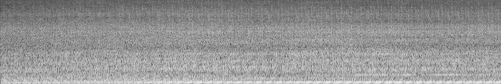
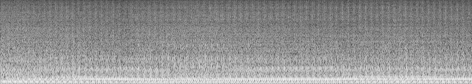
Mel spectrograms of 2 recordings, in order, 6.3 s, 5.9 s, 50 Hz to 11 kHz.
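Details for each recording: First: 1968 Triumph TR250 restoration, running on jack stands while checking gears: steady idle with an even low pulse around four beats a second, no misses or knocks; running cleanly and sounding better. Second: 1968 Triumph TR250 engine first started after body-on-chassis restoration, idle screws backed out two and a half turns: loud, uneven, lumpy stumbling idle that never settles, from poor initial carb setup, loose linkage and timing needing adjustment.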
